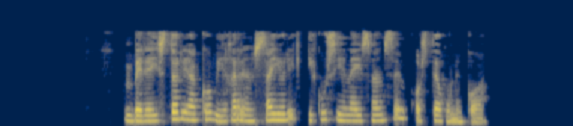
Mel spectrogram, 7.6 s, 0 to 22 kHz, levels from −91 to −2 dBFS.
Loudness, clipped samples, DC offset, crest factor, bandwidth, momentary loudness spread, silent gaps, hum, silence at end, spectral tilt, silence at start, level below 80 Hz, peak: -20 LUFS; under 0.1%; under 0.1%; 20 dB; 8 kHz; 10 LU; 4.03-4.08 s; none; 1.15 s; -4 dB/octave; 1.65 s; -62 dBFS; -2 dBFS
